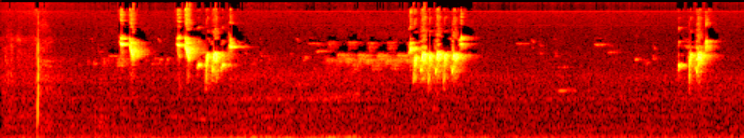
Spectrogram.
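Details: European goldfinch singing in short bursts of bright, tinkling twitters, three phrases spaced a few seconds apart with quiet gaps between; a faint click near the start and low background hum.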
